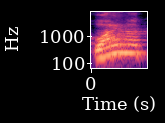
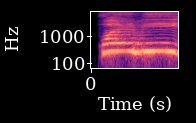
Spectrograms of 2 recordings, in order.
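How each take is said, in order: First: High rising keen why not; eager why not. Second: High whiny why me; high plaintive why me; complaining why me. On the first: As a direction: toss off an eager yes. Contrasted with Why me. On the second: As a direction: whine the why me. Contrasted with Why not. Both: Pretend.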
